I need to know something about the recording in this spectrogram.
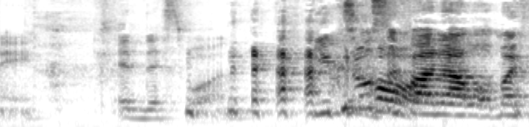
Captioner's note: laughs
